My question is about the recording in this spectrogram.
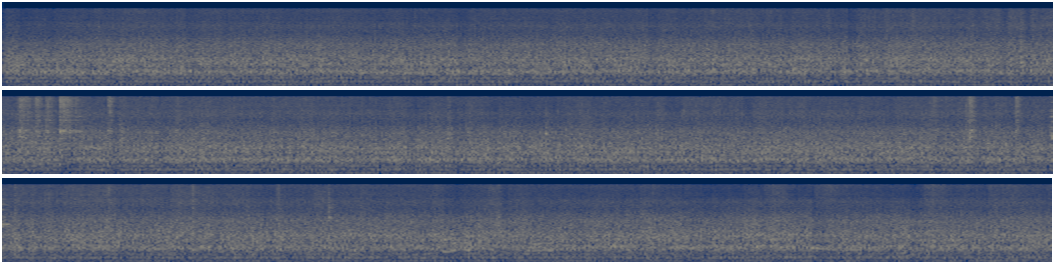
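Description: Steady roar of a commercial gas wok burner at high flame, together with the hum of the kitchen's exhaust hood fan. A brief metallic clatter comes about eleven seconds in.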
